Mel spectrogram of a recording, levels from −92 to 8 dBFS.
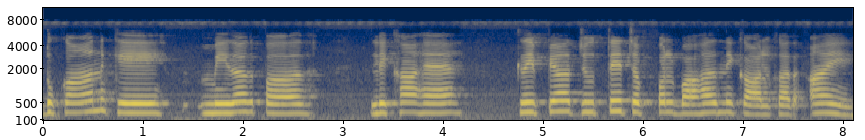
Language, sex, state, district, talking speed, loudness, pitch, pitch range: Hindi, female, Punjab, Fazilka, 95 wpm, -14 LUFS, 245 Hz, 235-255 Hz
